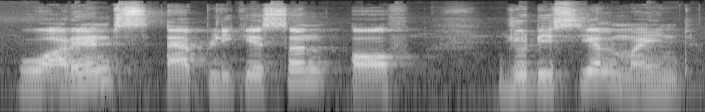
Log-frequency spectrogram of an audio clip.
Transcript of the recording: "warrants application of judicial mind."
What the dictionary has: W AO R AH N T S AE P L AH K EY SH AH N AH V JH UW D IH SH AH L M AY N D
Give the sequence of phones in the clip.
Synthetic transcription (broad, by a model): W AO R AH N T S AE P L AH K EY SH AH N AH P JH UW D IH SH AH L M AY N D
